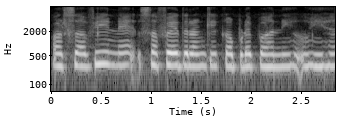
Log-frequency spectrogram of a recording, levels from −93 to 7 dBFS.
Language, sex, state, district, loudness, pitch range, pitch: Hindi, female, Jharkhand, Garhwa, -16 LUFS, 275-290 Hz, 280 Hz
